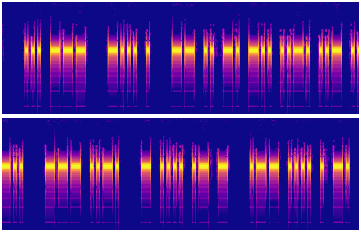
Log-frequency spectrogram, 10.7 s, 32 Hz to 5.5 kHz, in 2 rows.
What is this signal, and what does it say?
Morse code, heard as a keyed tone, about 25 wpm, 600 Hz. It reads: SO BE MINDFUL OF THAT WHEN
